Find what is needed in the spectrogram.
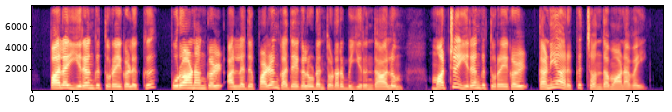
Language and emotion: Tamil, neutral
